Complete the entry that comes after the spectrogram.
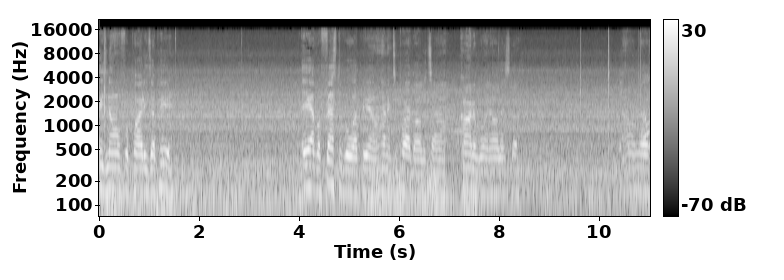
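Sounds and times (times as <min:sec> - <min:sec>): car cabin noise: 0:00.0 - 0:11.0
car engine humming: 0:00.0 - 0:11.0.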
